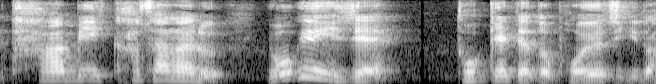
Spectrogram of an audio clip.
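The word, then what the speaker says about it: 度重なる: 요렇게 쓰면 앞에게 빈도수의 두자라서 빈도수의 도자라서 거듭 반복되는 부분인데 발음이 타비 카사나르 타비 카사나르입니다. 말 그대로 뭔가 일이 거듭되는 되풀이 되는 요즘 뭐 사건이 되풀이 된다라든가 그럴 땐 타비 카사나르 요게 이제 도해 때도 보여지기도 합니다.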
